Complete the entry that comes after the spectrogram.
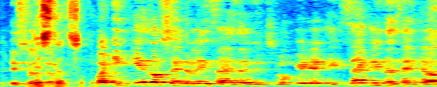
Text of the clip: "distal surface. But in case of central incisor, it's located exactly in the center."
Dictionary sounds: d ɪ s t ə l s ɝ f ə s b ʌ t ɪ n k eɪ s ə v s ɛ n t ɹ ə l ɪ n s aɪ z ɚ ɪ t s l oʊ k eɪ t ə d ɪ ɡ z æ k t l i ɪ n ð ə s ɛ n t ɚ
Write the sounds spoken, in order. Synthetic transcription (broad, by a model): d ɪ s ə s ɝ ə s b ʌ t ɪ n k eɪ s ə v s ɛ n t ɹ ə l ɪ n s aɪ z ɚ ɪ t s l oʊ k eɪ t ə d ɪ ɡ z æ k t l i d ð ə s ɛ n t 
